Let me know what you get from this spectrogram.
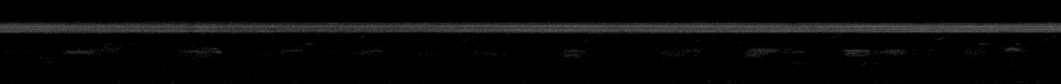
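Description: Insects produce a continuous high, shrill trill, with softer chirps pulsing lower beneath it.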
